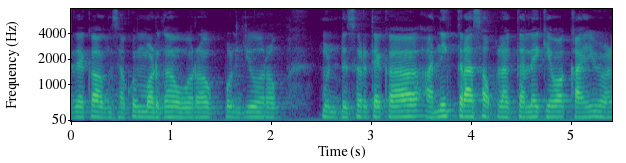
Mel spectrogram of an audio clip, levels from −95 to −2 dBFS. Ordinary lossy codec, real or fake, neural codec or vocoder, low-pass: none; real; none; none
